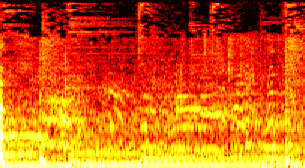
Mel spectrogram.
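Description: A flock of four-month-old Mwendokasi chickens clucking in their pen, over background music with steady held notes.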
